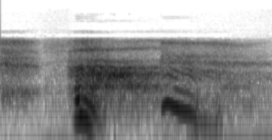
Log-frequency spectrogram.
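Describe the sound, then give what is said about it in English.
A person deliberately imitates a yawn with two drawn-out, breathy, voiced sighs. Each has a wavering, bending pitch, and the pair is loud and clear with no other speech. “what you're doing is that you're actually imitating a yawn. And so when you start to make this sound, and you consciously and deliberately make yourself yawn”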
